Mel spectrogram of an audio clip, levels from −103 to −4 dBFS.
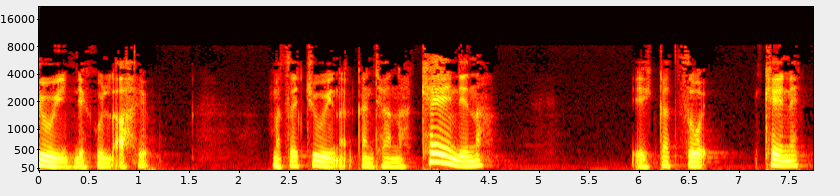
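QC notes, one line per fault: Throughout, MP3 compression: the speech has a plainly watery, swirly edge and nothing at all above 8.3 kHz, so the s sounds come out dull and smeared. That's likely an encoder short on bits, which fits a low rate around 32 kbps, cutting the treble and flickering weak bands.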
